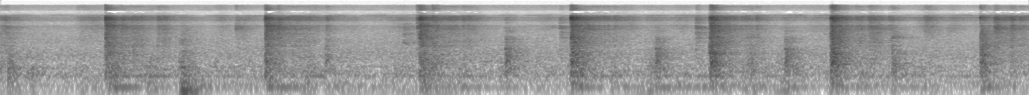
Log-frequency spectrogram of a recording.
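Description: Hands pressing and rubbing on a person's back through clothing during a manual back treatment: a regular series of short swishing strokes, a strong one about every second and a half with lighter ones in between.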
